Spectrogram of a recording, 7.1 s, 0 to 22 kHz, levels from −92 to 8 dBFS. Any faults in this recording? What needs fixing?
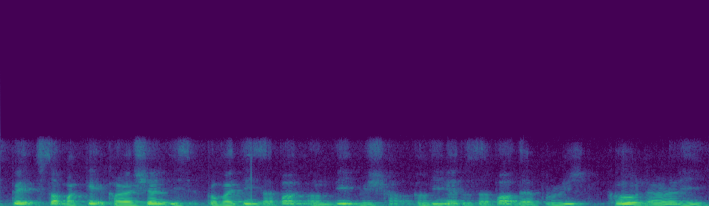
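Channel delay (doubling) from 2.51 s to the end: one channel arrives about 46.4 ms late, which fits a 2048-sample buffer, and the two are summed to mono. The late copy sits at full level as a distinct slap or doubled sound. To prevent it, align both channels' buffers before the mono downmix, or take a single channel.

AMR rate drop from 5.24 s to 6.69 s: the AMR-WB codec, clean at 23.85 kbit/s before this, is pushed down to 6.6 kbit/s, its lowest mode. The band and continuity stay intact, but the sound turns rough, raspy and synthetic until the higher rate returns. To prevent it, improve the radio link so the network has no reason to lower the codec rate.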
